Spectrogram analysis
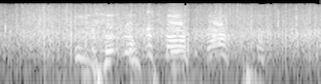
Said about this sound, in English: That's great. Well, amazing. We need applause for that.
